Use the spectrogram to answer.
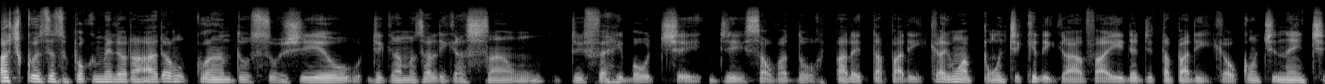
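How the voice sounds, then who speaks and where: Fairly slow speech with hardly any pauses and fairly even intonation, in a dry, close sound with no echo on a very clean recording with a silent background. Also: man, fairly low pitch for a man. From Brazil, Bahia (Salinas da Margarida, Bay of All Saints). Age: 60s. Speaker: archbishop. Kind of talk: interview testimony. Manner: calm, serene; hesitant, with fillers.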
